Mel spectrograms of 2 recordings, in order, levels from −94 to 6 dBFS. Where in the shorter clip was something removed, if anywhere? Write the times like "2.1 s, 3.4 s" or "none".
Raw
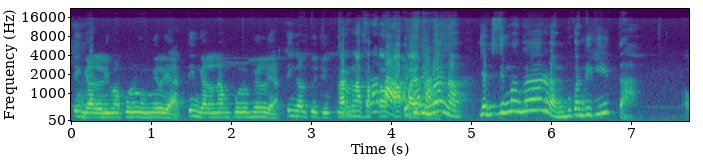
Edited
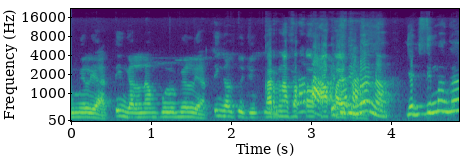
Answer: none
